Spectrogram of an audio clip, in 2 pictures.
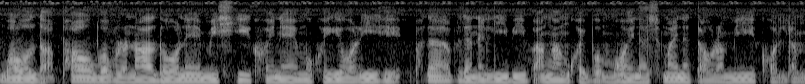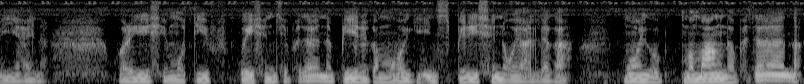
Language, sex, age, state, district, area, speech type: Manipuri, male, 30-45, Manipur, Chandel, rural, spontaneous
